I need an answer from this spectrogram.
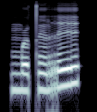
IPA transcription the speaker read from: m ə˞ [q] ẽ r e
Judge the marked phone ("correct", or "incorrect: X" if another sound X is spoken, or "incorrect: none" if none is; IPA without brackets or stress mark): incorrect: t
